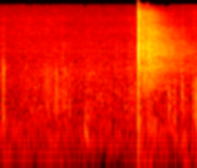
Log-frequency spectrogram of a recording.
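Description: A single sharp firecracker bang about one and a half seconds in, with a short echo trailing after it.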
